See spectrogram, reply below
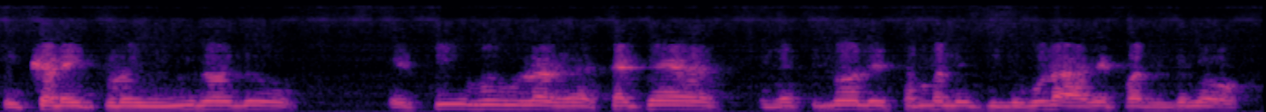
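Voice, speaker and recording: A man speaking as a political analyst in a live news debate, in halting, rambling speech full of fillers and restarts. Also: medium pitch, fairly even intonation, husky. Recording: tinny phone-line audio.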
